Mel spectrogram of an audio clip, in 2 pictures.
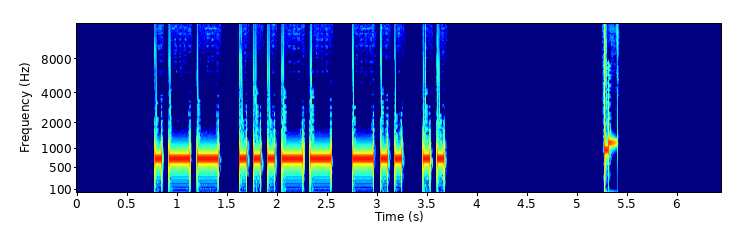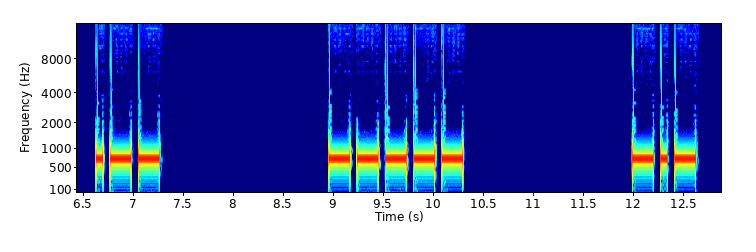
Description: Morse code, heard as a keyed tone, about 17 wpm, spaced as for 8 wpm, 700 Hz. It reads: W3DI W0K
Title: USA Call Signs - 4 Characters - 8x Character Spacing - 17wpm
